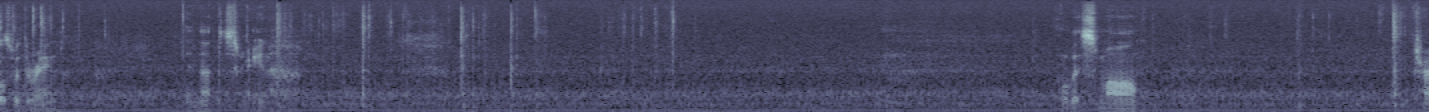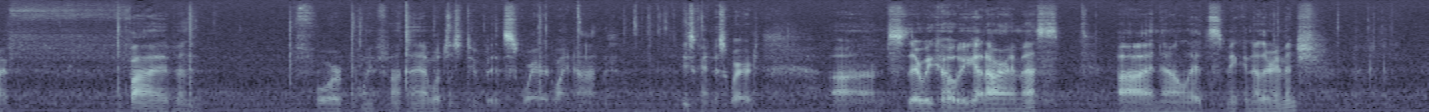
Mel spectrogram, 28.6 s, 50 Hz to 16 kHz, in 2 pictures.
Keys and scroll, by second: 1.1 ctrl+space, 6.8 ctrl+s, 7.3 ctrl+r, 21.3 ctrl+s, 21.8 ctrl+r.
